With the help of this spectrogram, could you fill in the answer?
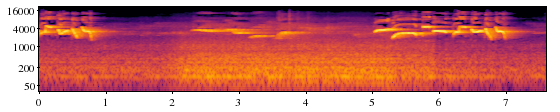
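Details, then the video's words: Song of an Oriental magpie-robin played to coax a bird that has stopped singing: bright, warbled whistled phrases at the start and end, with quieter sliding whistles between, over a steady low hum. "buat mancing burung kacer macet bunyi"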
